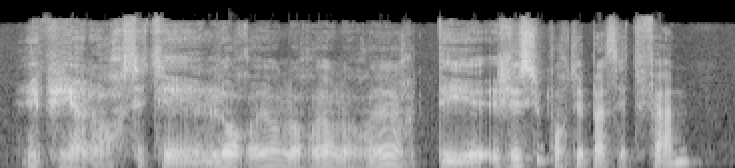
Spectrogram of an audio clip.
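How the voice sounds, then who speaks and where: Noticeable background noise runs under a man who speaks very slowly. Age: 60s. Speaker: author giving life testimony. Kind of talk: interview testimony. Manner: halting.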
